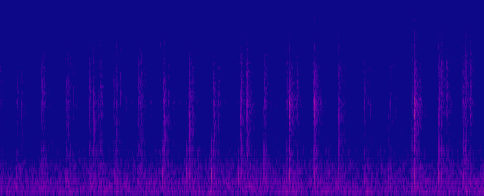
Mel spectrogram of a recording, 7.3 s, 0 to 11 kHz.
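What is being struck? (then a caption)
Hollow rubber ball. Fingertips tap and lightly scratch a smooth, hollow pink rubber ball held close to the mic. They make a quiet series of short, irregular tapping ticks with a hollow tone near 1.9 kHz and brief bright clicks. A soft low rumble and faint scratchy texture sit underneath.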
